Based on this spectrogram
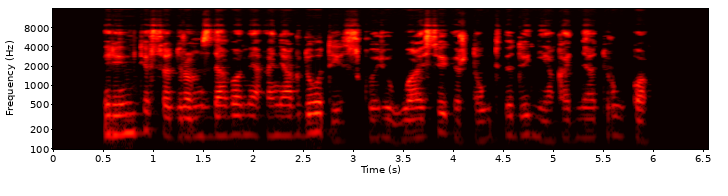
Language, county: Lithuanian, Panevėžys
